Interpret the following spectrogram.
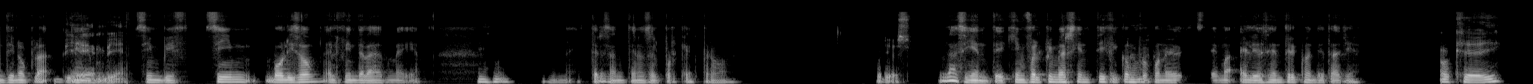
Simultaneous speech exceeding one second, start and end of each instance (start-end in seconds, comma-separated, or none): none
